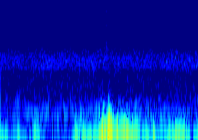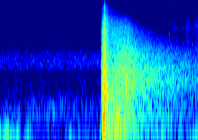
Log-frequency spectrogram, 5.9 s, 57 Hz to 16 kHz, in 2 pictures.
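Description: A single sharp, loud report from a .357 Magnum snub-nose revolver firing Corbon DPX ammunition, decaying with a short echo after quiet handling noises.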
